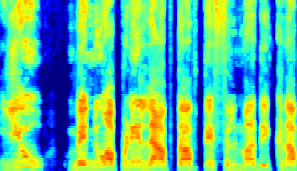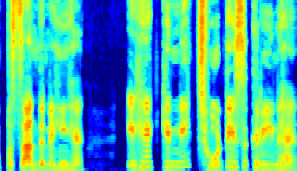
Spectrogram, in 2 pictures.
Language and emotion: Punjabi, disgusted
